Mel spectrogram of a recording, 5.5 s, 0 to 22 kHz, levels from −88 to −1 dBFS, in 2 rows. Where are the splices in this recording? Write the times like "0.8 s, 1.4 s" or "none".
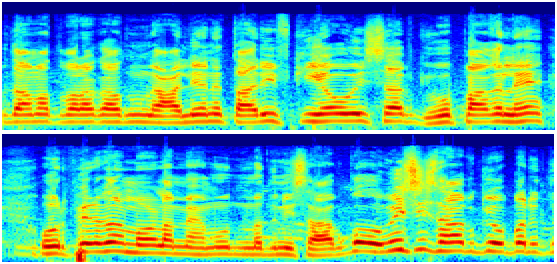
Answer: none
